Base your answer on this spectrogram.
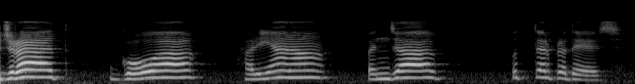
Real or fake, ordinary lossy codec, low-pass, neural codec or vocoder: real; none; none; none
